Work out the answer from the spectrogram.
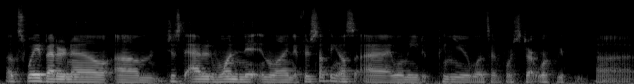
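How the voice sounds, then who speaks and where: A man with a phlegmy throat from a cold hosts a live coding stream, thinking aloud in halting, self-correcting speech full of fillers. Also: fairly low pitch, steady tone, gravelly, a little hiss or hum.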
